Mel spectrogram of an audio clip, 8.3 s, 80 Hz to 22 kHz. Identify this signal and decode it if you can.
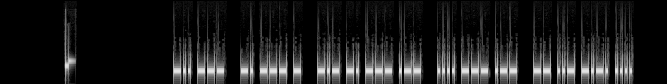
Morse code, heard as a keyed tone, about 40 wpm, 700 Hz. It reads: DO NOT KNOW HOW MUCH
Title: Sets of 5 Words Encore 40wpm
